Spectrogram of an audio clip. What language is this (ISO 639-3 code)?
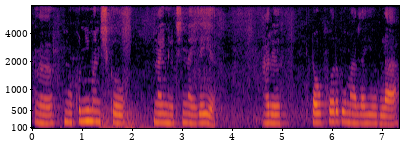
brx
